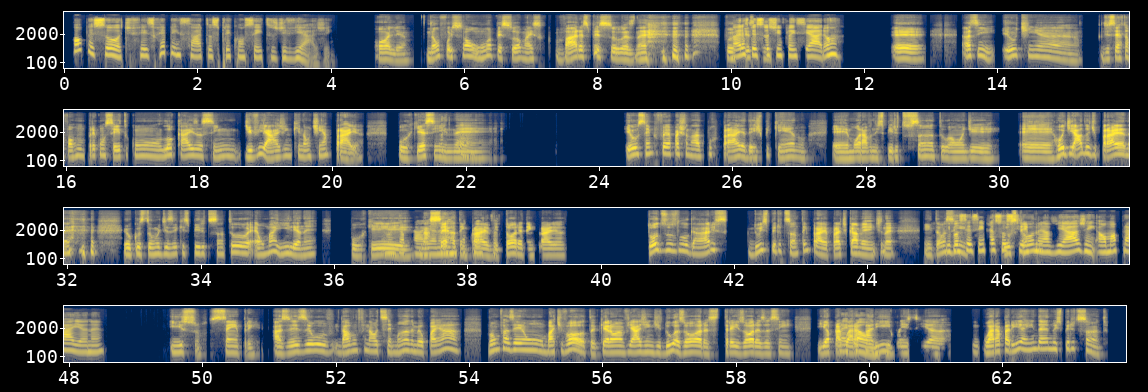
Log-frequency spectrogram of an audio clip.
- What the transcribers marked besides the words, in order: laugh; tapping; laugh
- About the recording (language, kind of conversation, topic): Portuguese, podcast, Que pessoa fez você repensar seus preconceitos ao viajar?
